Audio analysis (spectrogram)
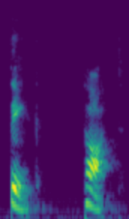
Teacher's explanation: Because I blocked the air, it actually sounded more like a T sound than a TH.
